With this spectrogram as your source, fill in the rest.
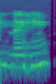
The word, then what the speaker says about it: know: है, NO, मतलब कि नहीं। और दूसरा होता है नो, मतलब KNOW, जिसका मतलब नो मतलब जानना, राइट। तो इसमें के क्या है, साइलेंट हो गया, वो साइलेंट लेटर हो गया।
